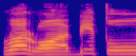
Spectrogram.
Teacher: را موٹا پڑھا جائے گا اور تو بھی موٹا پڑھا جائے گا 2 حرکات کھینچ کے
